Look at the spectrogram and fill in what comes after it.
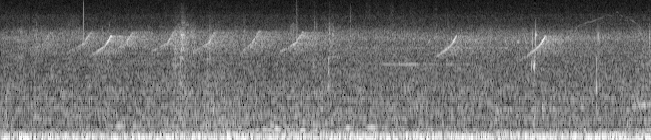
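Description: A small bird calling in short, high, rising chirps in irregular runs, with a pause about midway. A steady low rumble runs underneath.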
